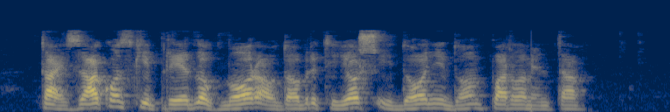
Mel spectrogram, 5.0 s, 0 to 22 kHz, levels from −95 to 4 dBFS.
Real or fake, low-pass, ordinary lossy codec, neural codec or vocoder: real; 7.2 kHz; AAC, 48 kbps; none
